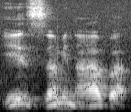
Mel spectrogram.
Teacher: É como se esse X tivesse um som de Z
